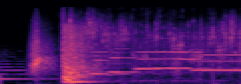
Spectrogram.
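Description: Cartoon sound effect of a milk carton being slammed down over a character's head: a quick swish, then a sudden hollow thunk just after half a second in. Held music notes follow.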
